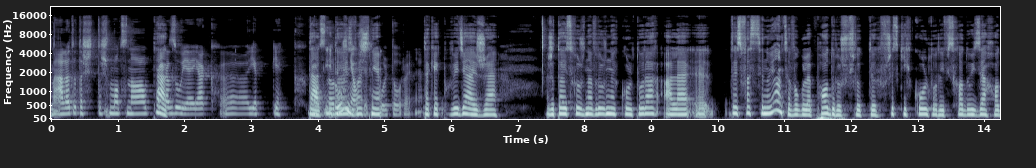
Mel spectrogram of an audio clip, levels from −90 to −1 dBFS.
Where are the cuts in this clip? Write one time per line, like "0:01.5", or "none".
none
